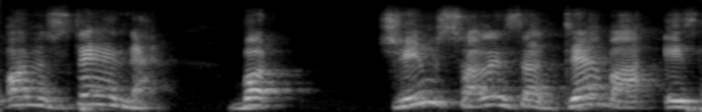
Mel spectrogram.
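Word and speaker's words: Debbah: People can say Deba. It's not Deba, it's Deba. That's why his name is spelled D-E-B-B-A-H. Deba.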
